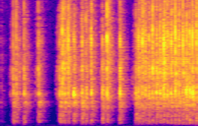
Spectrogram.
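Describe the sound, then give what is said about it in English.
Crisp, papery riffling of a card deck being shuffled: a few short separate bursts, then a fast, steady flutter of tiny clicks that runs to the end. No one speaks. “I was doing my card shuffle.”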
